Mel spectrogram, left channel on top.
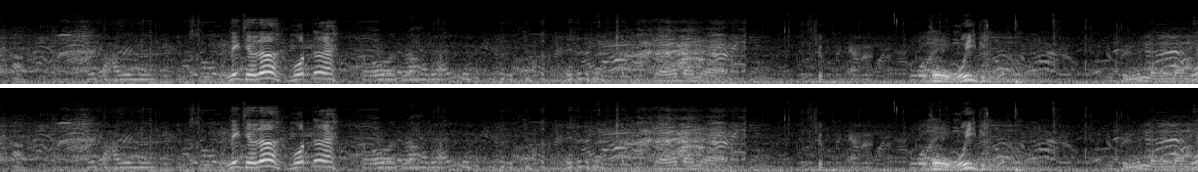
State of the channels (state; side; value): identical; both; correlation 1.00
